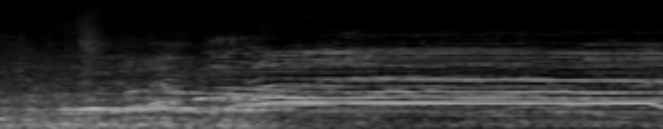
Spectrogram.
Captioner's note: audience boos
